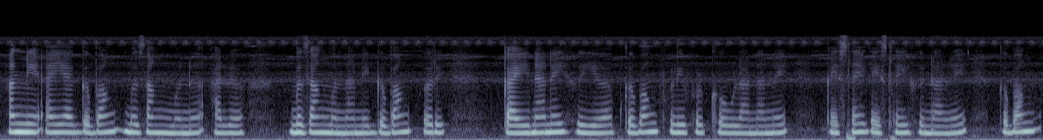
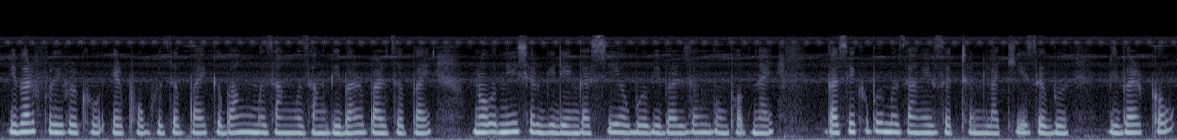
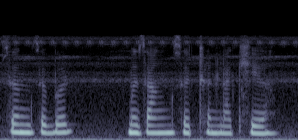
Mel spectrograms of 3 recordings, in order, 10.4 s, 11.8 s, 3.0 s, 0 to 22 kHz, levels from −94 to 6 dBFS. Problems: none marked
